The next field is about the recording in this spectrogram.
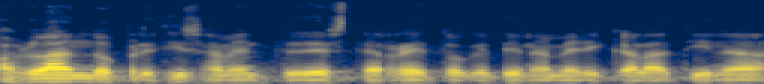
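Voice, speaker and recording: Speaking at a very fast pace, a man uses a very deep, low voice with vocal fry, a dark, mellow tone and fairly even intonation. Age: 60s. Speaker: diplomat. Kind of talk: TV interview.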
